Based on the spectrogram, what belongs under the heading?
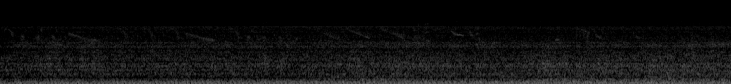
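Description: Birds singing short high falling notes, repeated every second or so, over a faint steady low rumble and hiss.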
